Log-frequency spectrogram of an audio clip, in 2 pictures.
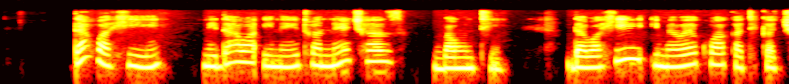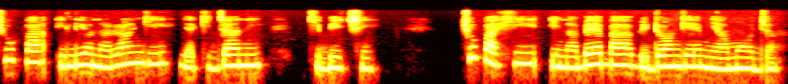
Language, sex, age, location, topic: Swahili, female, 25-35, Kisii, health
